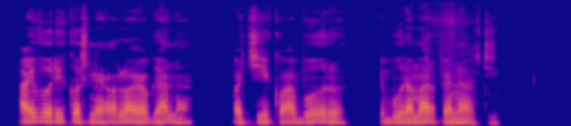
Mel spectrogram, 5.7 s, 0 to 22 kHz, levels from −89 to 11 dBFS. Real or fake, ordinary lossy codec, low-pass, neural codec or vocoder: fake; none; none; vocoder, 44.1 kHz, 128 mel bands every 512 samples, BigVGAN v2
